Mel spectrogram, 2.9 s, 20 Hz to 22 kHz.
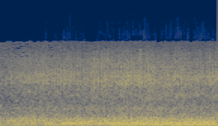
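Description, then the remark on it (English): The racing speedboat Miss America IX, its 12 exhaust pipes belching flame and Gar Wood at the wheel on a world record attempt, roars loud and steady, a deep, rough rumble with a harsh noisy edge that holds without a break. No voices are heard. “Her 12 exhaust pipes belching flame, the Miss America Ninth is raring to go.”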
